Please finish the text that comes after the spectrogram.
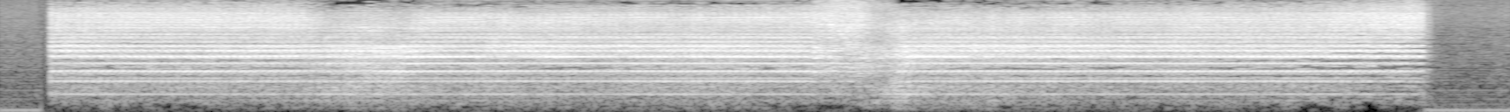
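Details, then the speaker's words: Whirlpool dryer running with a loud, harsh, steady buzzing drone; the blower housing is checked for a foreign object caught inside it. "Let me show you how to check the blower housing when the dryer is making a noise like this."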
